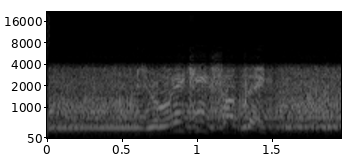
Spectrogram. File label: eng tank damaged mood med, speech eng; War Thunder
